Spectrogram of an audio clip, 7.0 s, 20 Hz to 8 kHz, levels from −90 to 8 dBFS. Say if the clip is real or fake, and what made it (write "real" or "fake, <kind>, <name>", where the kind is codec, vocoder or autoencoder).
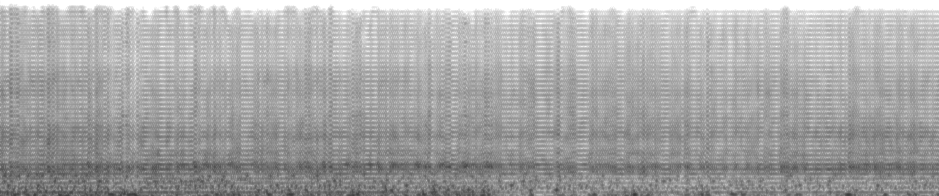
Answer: fake, vocoder, Vocos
